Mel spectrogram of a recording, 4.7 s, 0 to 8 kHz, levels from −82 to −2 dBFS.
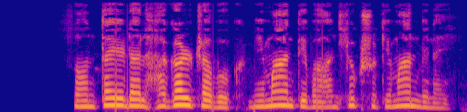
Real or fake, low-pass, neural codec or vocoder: real; 7.2 kHz; none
